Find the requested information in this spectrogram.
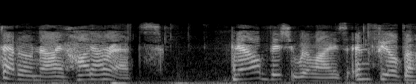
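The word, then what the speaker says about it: אדני הארץ: At an oil Haratz, meaning Lord of the Earth, pronounced Adonai Haaretz.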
